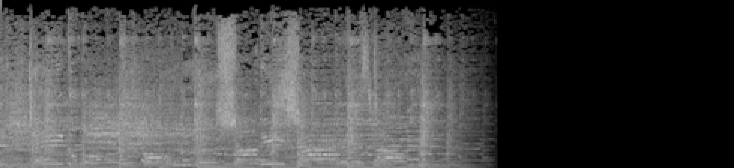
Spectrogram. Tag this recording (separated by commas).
Music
